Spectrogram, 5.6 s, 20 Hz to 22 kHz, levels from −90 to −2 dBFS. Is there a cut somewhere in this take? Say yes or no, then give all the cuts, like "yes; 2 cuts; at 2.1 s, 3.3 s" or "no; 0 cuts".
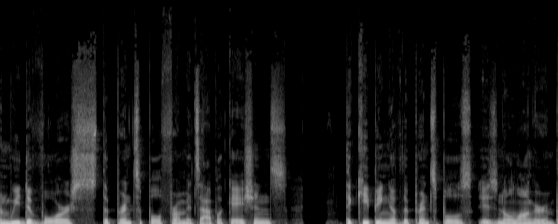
no; 0 cuts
